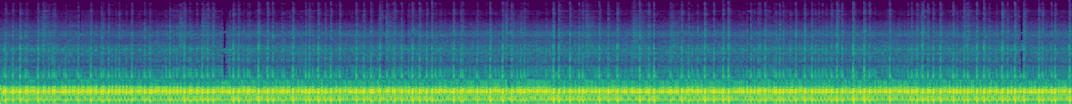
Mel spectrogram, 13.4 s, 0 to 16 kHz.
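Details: Old McCulloch 797 123cc chainsaw that sat unfired for years, running on a foo bar fuel system with an added filter after a few issues were sorted; loud, steady two-stroke buzz holding high revs evenly, no stumbling or surging, running cleanly.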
